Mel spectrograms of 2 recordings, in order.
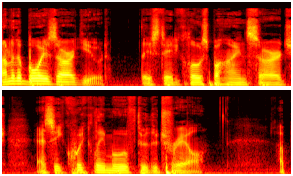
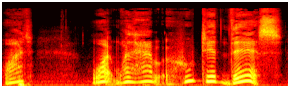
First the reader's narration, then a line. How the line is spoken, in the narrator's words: Thomas cried out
